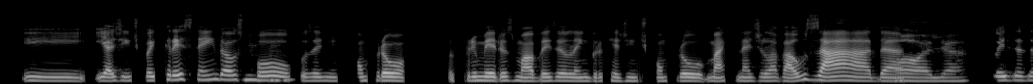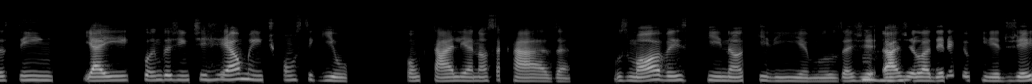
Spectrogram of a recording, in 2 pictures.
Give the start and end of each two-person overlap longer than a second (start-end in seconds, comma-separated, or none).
none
